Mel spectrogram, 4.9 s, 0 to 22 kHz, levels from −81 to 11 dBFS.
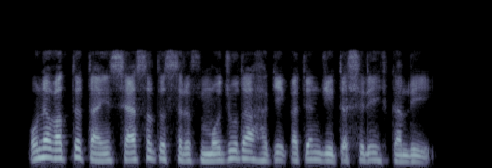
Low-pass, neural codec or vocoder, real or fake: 7.2 kHz; codec, 24 kHz, 0.9 kbps, WavTokenizer, medium speech release version 2; fake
